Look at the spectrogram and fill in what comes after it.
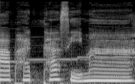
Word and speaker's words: พัทธสีมา: พัทธสีมา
